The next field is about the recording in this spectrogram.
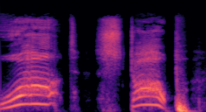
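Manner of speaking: high, loud shout with the first word stretched. Retelling how a man suddenly made everyone stop, imitating a shout. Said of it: "like this".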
